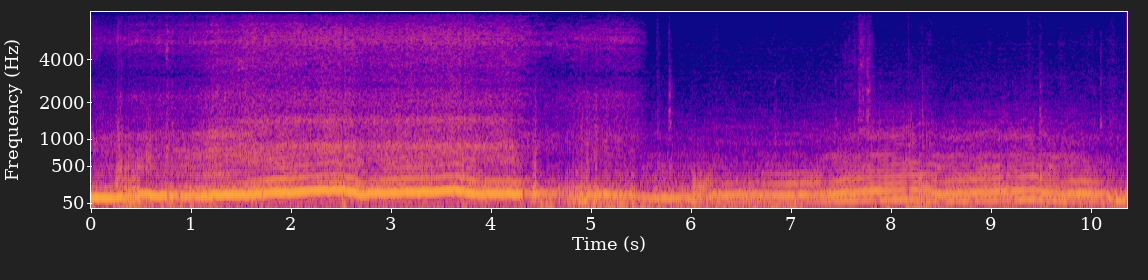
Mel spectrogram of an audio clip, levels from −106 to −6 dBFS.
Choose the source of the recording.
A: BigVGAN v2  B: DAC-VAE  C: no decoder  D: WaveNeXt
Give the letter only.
D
